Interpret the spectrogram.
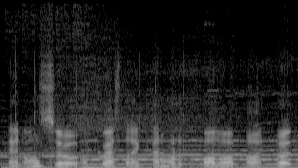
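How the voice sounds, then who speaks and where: A male streamer with a mid-pitched voice, commenting casually on a game. He muses aloud as he goes, and music plays clearly behind him. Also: big pitch swings, quick pace.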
